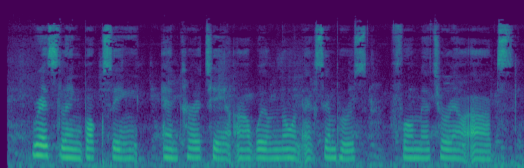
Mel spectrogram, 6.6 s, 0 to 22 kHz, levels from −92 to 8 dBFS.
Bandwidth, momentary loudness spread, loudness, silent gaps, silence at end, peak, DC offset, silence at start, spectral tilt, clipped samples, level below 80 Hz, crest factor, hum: 14.5 kHz; 10 LU; -32 LUFS; none; 0 s; -14 dBFS; under 0.1%; 0.1 s; -4.5 dB/octave; under 0.1%; -50 dBFS; 18 dB; none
